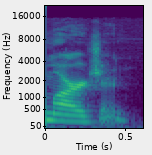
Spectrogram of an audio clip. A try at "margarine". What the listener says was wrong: You said margin at first.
